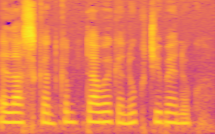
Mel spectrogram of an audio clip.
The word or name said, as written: elasgng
